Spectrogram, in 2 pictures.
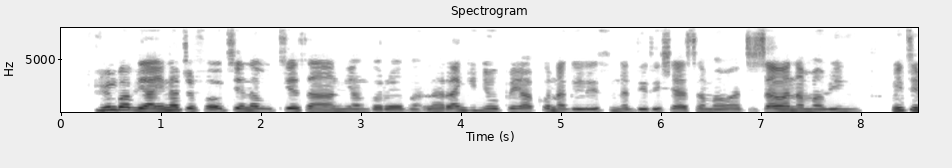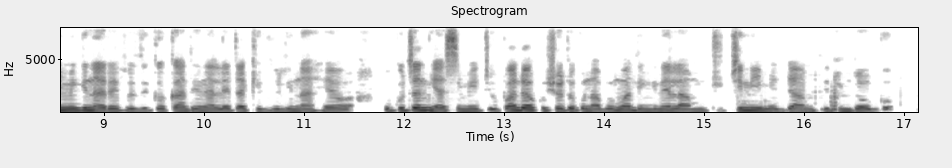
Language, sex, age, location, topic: Swahili, female, 18-24, Nairobi, finance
